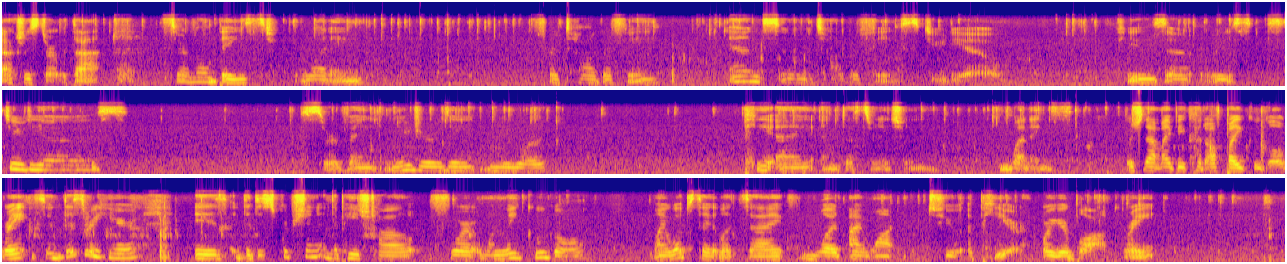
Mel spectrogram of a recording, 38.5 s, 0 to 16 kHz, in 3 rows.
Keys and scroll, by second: 0.4 BackSpace, 2.2-4.4 typing, 6.5 space, 7.2 space, 9.2 space, 10.8 space, 12.0 space, 12.9 space, 15.7 space, 16.6 space, 17.5 space, 18.1 space, 20.9-21.3 space, 23.5 space, 24.2 space, 32.1 Return, 34.5-38.4 typing, 37.8 Return.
